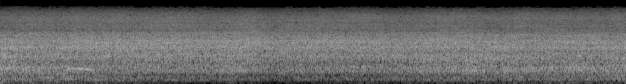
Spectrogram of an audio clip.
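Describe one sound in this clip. Steam jets out with a loud, rushing hiss.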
